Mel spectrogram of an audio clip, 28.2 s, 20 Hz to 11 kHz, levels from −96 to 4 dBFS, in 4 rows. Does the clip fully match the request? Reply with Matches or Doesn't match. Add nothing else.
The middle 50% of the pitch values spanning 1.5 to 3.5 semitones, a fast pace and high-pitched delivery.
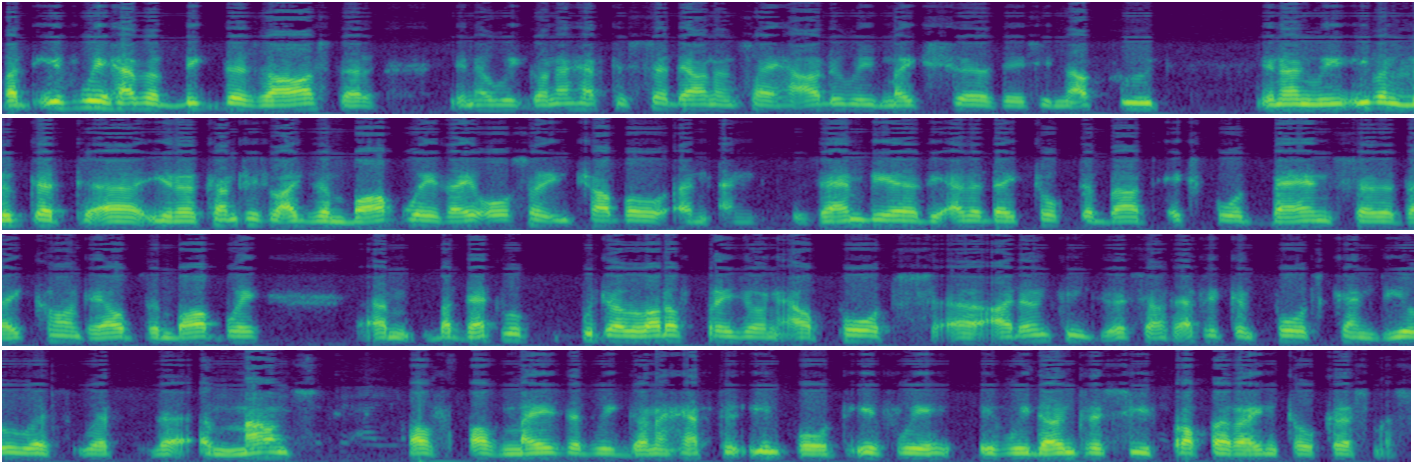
Doesn't match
